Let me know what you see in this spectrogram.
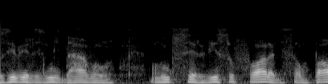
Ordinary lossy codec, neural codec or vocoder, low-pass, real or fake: Opus, 32 kbps; codec, 16 kHz, 16 kbps, FunCodec, trained on LibriTTS, 50 frames a second; 5.4 kHz; fake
